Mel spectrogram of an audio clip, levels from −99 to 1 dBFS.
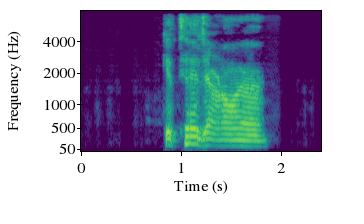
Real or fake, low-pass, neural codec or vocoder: fake; 7.2 kHz; codec, 16 kHz, 4 kbps, FreqCodec, larger model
